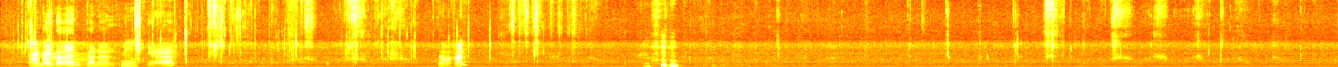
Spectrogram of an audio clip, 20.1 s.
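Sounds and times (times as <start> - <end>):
steady low hum: 0.0 - 20.0
crunchy snack bar chewing: 1.9 - 6.3, 7.3 - 9.0, 13.6 - 19.7.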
